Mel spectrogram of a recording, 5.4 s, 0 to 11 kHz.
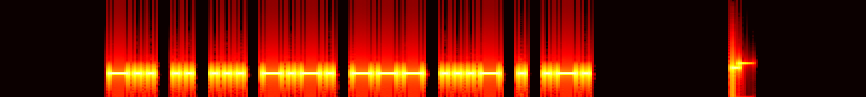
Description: Morse code, heard as a keyed tone, about 31 wpm, 700 Hz. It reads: DISCOVER
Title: Sentences from Top 1100 Words - New Word Drill Alt - 30wpm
